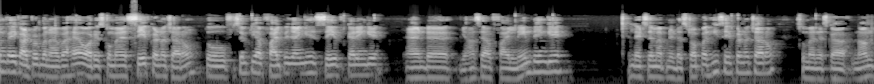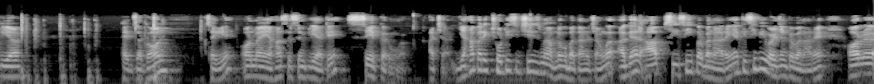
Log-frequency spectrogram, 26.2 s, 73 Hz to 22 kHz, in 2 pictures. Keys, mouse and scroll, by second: 0.2 alt+scroll down 1, 0.8 space, 1.1 click, 1.3 space, 3.5-7.7 drag, 7.7-10.6 drag, 10.9 click, 13.2-15.9 typing, 17.4-23.4 drag.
